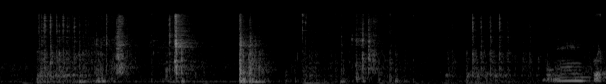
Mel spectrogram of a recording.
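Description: Whole tomatillos dropped one at a time into a stainless steel pan of water, giving a series of short, irregular knocks and plops about once a second.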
